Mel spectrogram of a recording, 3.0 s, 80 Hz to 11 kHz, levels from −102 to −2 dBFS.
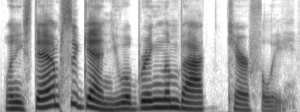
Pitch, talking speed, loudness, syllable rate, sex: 195 Hz, 200 wpm, -18 LUFS, 5.2 syllables/s, female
